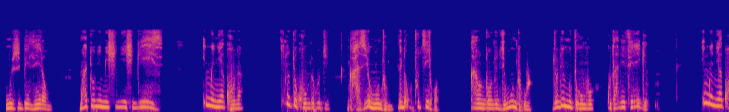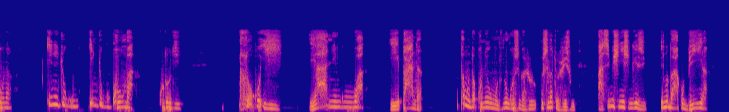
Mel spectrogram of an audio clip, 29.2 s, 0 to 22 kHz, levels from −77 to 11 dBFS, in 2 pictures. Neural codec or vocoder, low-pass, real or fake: none; 7.2 kHz; real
